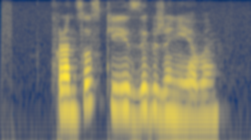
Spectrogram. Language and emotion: Russian, neutral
